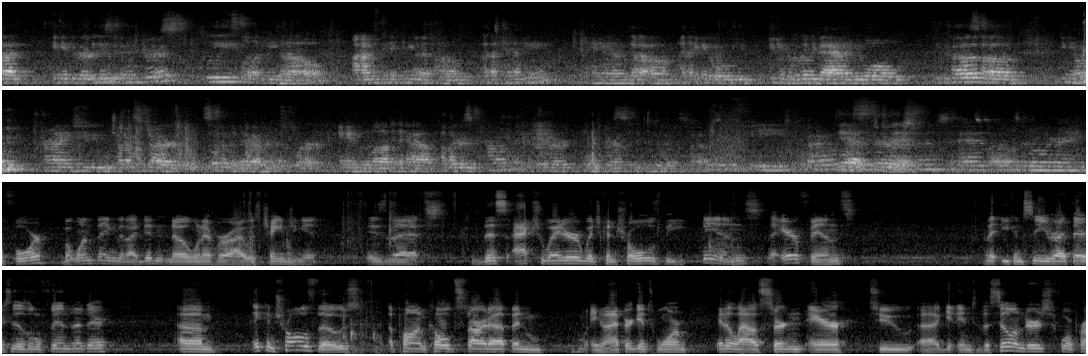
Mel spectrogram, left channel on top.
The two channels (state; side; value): different; both; correlation 0.00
